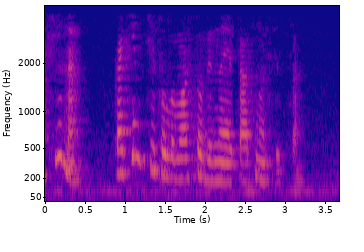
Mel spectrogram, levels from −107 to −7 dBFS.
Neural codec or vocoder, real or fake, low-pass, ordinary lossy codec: none; real; 3.6 kHz; AAC, 16 kbps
